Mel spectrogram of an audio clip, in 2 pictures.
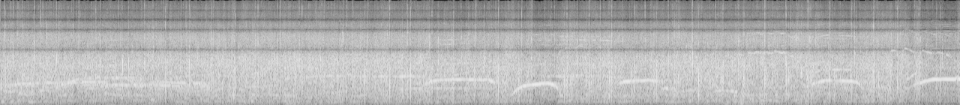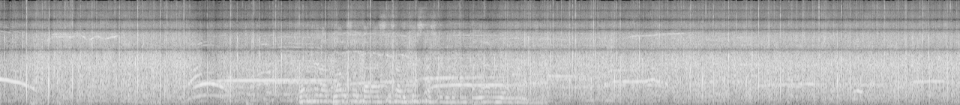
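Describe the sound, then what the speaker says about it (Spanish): Sustained, loud audience applause fills a conservatory lyric night concert hall as soprano, tenor and pianist are honored, with a few voices calling out over the steady clapping throughout. "Démosles un fuerte aplauso."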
